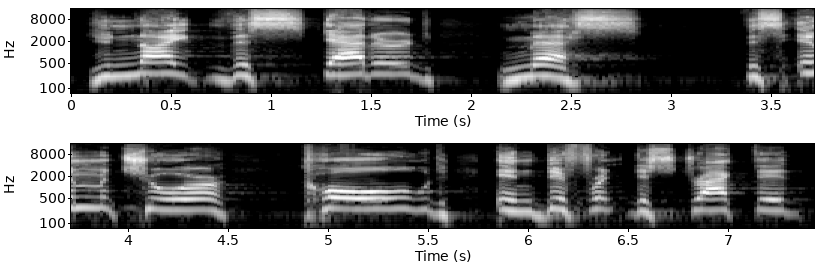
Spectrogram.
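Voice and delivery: slow, high pleading prayer; David's prayer, earnest and slow; fervent prayer. Pretend. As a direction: plead with God to unite the heart. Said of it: "David said".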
